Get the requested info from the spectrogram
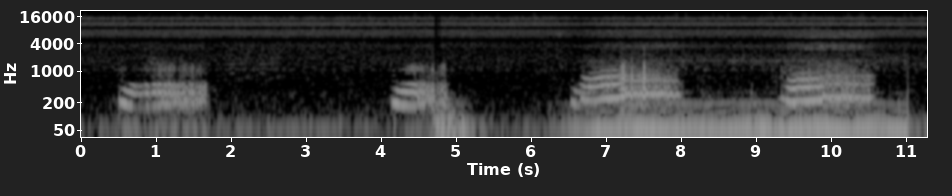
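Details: Pet cat snoring loudly while asleep on a warm afternoon; four rasping, harmonic snore breaths of about a second each, some longer, separated by quiet pauses, over a steady low room hum.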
